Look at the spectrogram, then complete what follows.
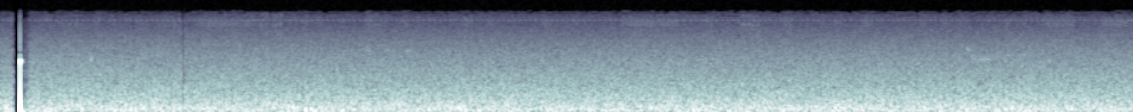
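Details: Near silence with soft background hiss, broken only by one sharp click at the very start.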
